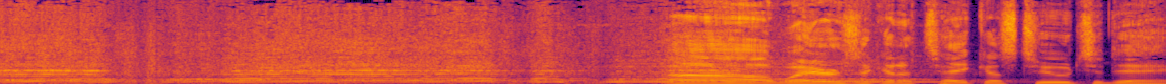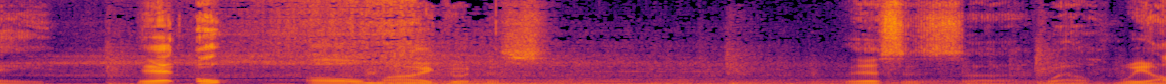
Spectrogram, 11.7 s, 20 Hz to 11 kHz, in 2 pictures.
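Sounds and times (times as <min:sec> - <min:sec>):
sustained harmonic steam train whistle blowing: 0:00.0 - 0:05.0
steam-powered monorail train rumbling along: 0:00.0 - 0:11.6
speech: 0:03.8 - 0:08.6, 0:10.1 - 0:11.6.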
